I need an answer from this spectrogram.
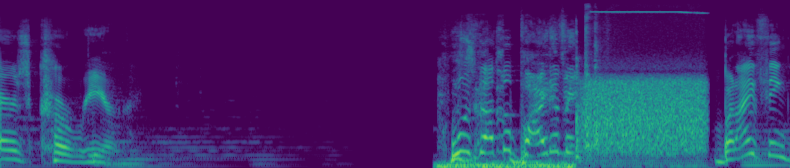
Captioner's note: TV static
